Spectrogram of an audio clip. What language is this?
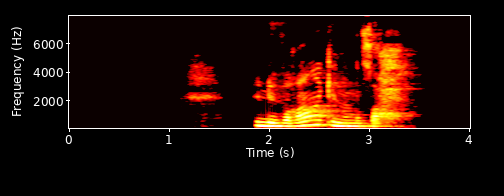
Kabyle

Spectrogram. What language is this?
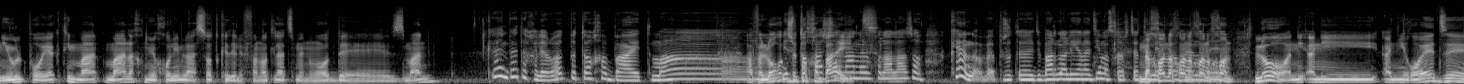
Hebrew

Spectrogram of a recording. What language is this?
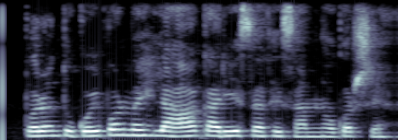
Gujarati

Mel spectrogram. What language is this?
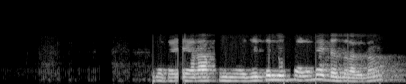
Punjabi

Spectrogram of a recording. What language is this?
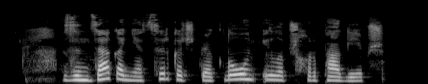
Abkhazian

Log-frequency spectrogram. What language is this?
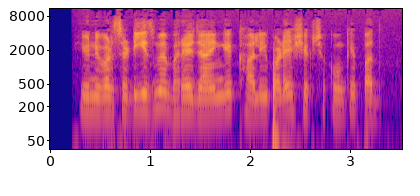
Hindi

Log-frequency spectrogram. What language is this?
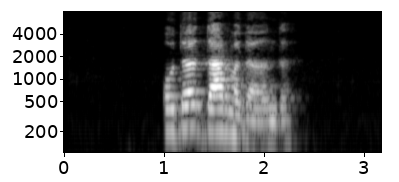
Turkish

